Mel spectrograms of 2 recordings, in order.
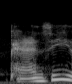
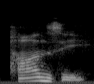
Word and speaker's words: Ponzi: you guys laughing and he said isn't it pronounced pansy like no it's can pronounce Ponzi but it's run by pansies that's when I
